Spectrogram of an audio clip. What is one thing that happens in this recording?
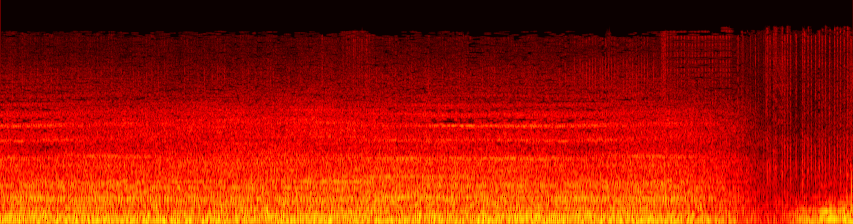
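A spaceship's engines hum steadily.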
